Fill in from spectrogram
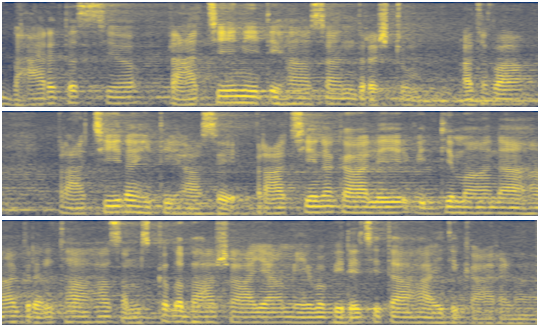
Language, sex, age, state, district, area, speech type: Sanskrit, male, 18-30, Kerala, Ernakulam, urban, spontaneous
